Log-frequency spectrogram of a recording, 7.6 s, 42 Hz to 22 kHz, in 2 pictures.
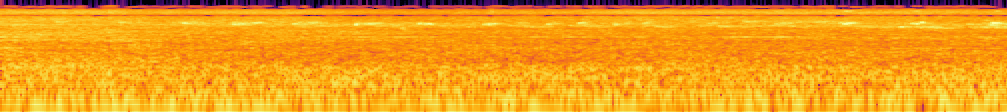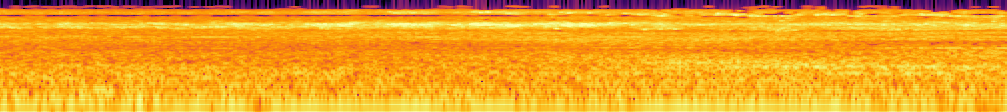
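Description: GWR Class 800/802 intercity trains running through a station: a steady rumble of wheels on rail with a high-pitched whine above it that grows stronger toward the end.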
